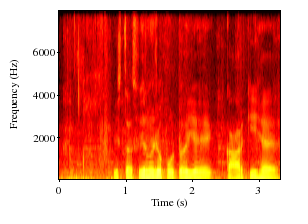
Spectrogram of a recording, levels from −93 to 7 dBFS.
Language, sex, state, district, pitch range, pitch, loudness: Hindi, male, Chhattisgarh, Raipur, 135-145 Hz, 140 Hz, -14 LUFS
